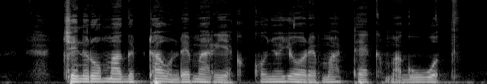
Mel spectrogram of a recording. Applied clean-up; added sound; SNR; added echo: none; none; none; none.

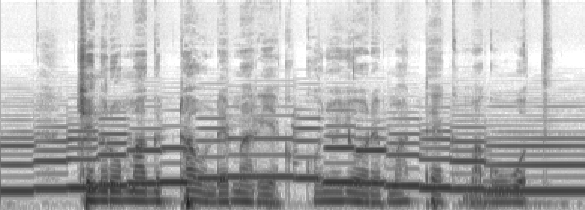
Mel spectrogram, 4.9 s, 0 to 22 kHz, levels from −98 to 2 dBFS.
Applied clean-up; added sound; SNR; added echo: none; Wind instrument, woodwind instrument; -2 dB; none.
